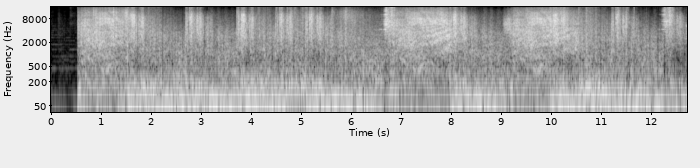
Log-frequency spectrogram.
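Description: Explosions from Israeli strikes on Hezbollah positions in Lebanon, a dense barrage of heavy booms and rumbling blasts that runs continuously and loudly after a brief quiet opening.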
